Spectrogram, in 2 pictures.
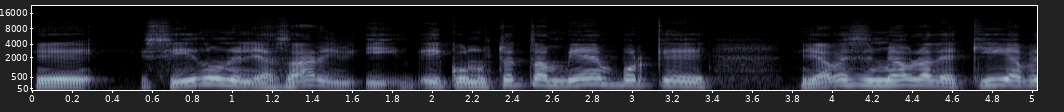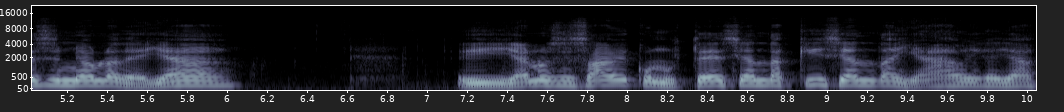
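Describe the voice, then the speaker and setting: Against a quiet background, a man talks at a moderate pace in a high pitch with ordinary pitch variation. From Mexico, Zacatecas. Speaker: YouTuber reading viewer greetings. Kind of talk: casual greetings show. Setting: Jalpa, Zacatecas. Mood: relaxed, joking. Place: car. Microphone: phone near.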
